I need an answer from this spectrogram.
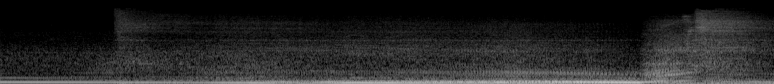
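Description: Several car engines running and revving, with a car sweeping close past near the end.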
